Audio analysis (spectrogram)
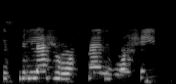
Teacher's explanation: لفظ اللہ سے پہلے زیر ہے تو باریک پڑھیں گے، لفظ اللہ پہ یعنی کھڑا زبر ہے تو مدہ کریں گے.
